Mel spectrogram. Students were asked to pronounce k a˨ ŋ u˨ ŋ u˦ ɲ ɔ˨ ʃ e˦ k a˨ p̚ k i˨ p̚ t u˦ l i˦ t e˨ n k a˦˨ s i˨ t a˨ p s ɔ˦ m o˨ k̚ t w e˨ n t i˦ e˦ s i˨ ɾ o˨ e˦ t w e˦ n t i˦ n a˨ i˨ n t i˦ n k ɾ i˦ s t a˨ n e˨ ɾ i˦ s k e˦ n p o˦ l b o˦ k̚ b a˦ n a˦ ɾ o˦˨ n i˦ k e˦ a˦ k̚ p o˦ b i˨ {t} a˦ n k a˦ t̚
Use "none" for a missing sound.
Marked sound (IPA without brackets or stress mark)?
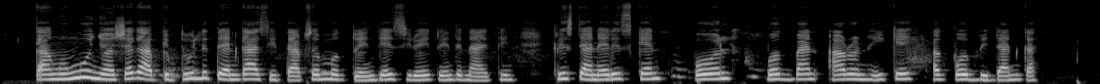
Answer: d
